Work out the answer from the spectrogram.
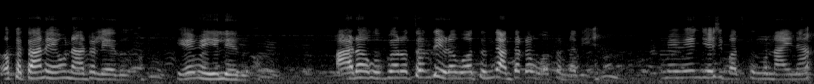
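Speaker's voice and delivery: low, very soft grieving voice; real, subdued grief; tearful. Real, not acted. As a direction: sink into quiet despair, close to tears. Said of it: "ఎందుకు ఏడుస్తున్నావు మరి".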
